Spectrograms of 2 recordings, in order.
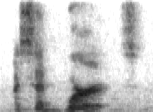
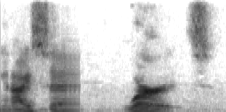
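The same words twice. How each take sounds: First: Said in the usual way. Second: "and I said words" slowed, leaning on "words"; slow indignant repeat with "words" stressed; slow bitter stress on words. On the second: Shown as a demonstration. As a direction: drag it out and land hard on "words".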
